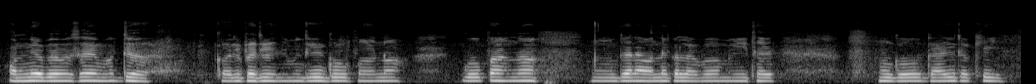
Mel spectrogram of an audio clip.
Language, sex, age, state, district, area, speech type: Odia, male, 18-30, Odisha, Jagatsinghpur, rural, spontaneous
